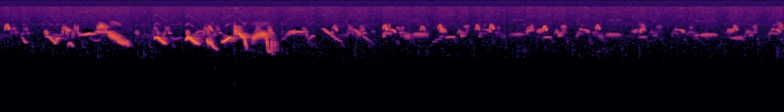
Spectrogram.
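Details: Baby pipit taking a worm into its mouth; a rapid, insistent stream of high, sharp chirps and zigzag notes, loudest early, then continuing as quicker, quieter twitters at about three per second.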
